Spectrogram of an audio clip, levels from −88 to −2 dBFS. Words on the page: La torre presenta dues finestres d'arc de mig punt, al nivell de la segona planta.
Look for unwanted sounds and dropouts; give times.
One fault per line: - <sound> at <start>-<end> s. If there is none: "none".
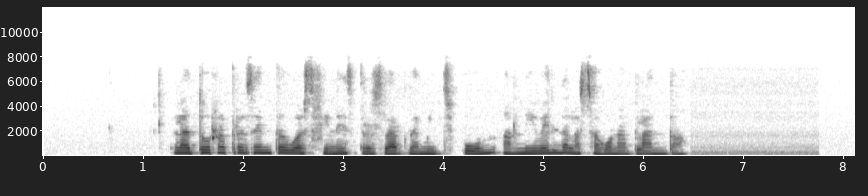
none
